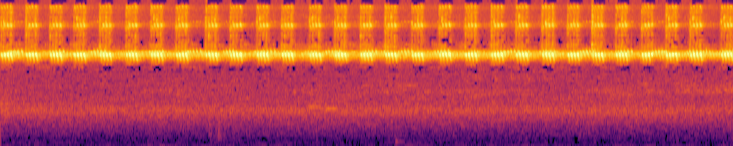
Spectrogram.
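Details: Crickets chirp steadily at night, a high, pulsing trill repeated about three times a second.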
